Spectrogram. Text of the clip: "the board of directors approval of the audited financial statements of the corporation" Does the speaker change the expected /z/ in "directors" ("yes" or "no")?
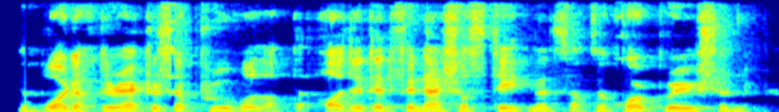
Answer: yes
